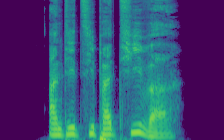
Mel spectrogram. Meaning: 1. comparative degree of antizipativ 2. inflection of antizipativ: strong/mixed nominative masculine singular 3. inflection of antizipativ: strong genitive/dative feminine singular
- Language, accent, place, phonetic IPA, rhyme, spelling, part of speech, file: German, Germany, Berlin, [antit͡sipaˈtiːvɐ], -iːvɐ, antizipativer, adjective, De-antizipativer.ogg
